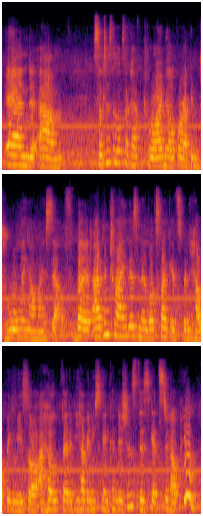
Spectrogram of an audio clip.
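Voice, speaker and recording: A woman in her early forties chatting casually to camera in her home kitchen, rambling and restarting her sentences as she talks. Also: medium pitch. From Mexican heritage. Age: 40s. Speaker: beauty vlogger. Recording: echoey room, distant mic, clear background noise.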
